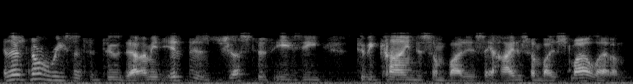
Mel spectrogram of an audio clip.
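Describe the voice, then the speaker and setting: A man's voice: fairly low pitch, lively intonation, quick pace, husky. A man speaking as an interview guest, casual and earnest, rambling and often repeating words. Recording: tinny phone-like line.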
